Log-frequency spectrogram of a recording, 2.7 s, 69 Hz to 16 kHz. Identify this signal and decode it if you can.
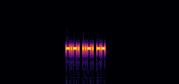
Morse code, heard as a keyed tone, about 68 wpm, 700 Hz. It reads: CFM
